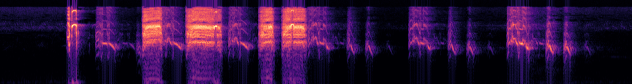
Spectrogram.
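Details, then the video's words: Black francolin (kala teetar) gives a loud, harsh, grating phrase of about five rasping notes, followed by softer scratchy chirps trailing off. "Kala teetar ki awaz"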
